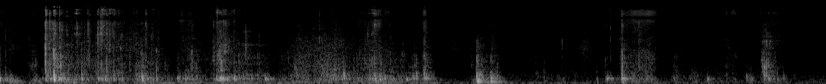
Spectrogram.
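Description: Handling noise as a leather crossbody bag is slung over the shoulder and settled in place: rustling of clothing and strap with light, irregular clicks. There is one stronger soft thump just before five seconds in, then fainter, sparser rustles.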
